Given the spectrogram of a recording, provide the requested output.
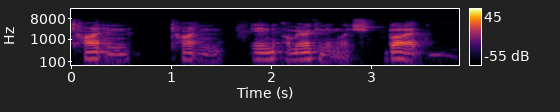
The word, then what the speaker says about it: Taunton: right so it's pronounced Taunton Taunton in American English but British people just say Taunton or they actually pronounce the t's right another word is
